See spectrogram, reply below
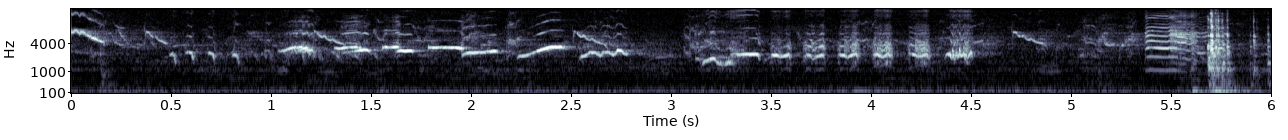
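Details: Oriental magpie-robin in fighting mood, tail fanned, singing energetically: fast run of bright whistles, swooping slurred notes and chattering chirps in close succession, ending with a short burst of broadband noise.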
